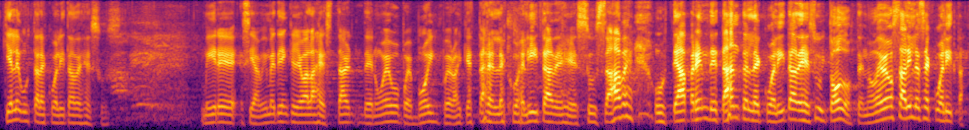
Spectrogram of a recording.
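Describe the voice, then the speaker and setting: A man with a Puerto Rican accent preaching a Sunday sermon, swinging between shouts and hushed emphasis and repeating key phrases. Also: a little high, a little fast, in a large hall. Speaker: pastor. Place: church sanctuary.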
